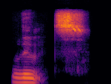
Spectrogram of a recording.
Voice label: "loots", en; pronunciations

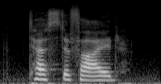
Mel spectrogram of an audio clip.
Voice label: "testified", US; pronunciations

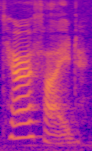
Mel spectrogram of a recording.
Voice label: "terrified", US; pronunciations

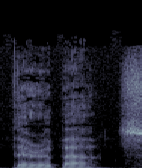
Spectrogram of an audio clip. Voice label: "thereabouts", US; pronunciations

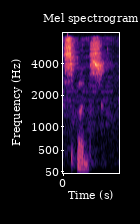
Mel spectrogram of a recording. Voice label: "spuds", en

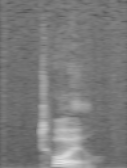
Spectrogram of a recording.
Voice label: "toil", US

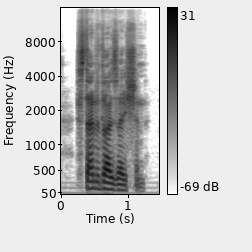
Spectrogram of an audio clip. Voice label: "standardization", en

